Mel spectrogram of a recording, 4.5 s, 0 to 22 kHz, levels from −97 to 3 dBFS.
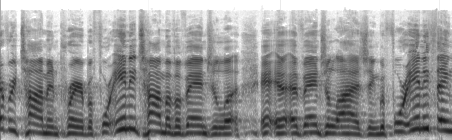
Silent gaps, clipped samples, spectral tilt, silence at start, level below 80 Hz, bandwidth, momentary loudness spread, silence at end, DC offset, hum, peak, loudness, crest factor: none; under 0.1%; -4.5 dB/octave; 0 s; -64 dBFS; 15 kHz; 5 LU; 0 s; under 0.1%; none; 0 dBFS; -13 LUFS; 14 dB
